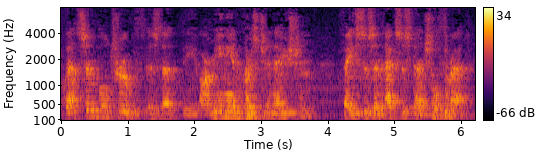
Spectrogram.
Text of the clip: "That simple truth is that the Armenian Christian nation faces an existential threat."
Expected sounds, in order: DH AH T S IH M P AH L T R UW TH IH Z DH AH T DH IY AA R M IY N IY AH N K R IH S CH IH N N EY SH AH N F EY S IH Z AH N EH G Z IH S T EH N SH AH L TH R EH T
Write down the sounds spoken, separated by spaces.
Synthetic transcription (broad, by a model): DH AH T S IH M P L T R UW TH IH Z DH AH T DH IY AA R M IY N IY AH N K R IH S CH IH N N EY SH AH N F EY S IH Z AH N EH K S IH S T EH N SH L TH R EH T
